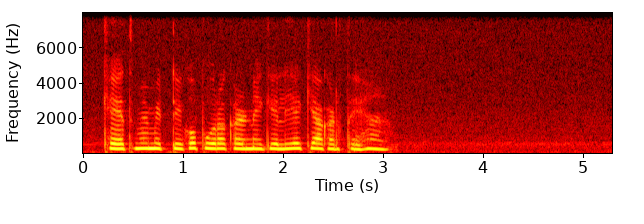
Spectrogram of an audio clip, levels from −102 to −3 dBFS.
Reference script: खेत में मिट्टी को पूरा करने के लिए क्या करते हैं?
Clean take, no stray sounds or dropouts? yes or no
yes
